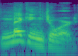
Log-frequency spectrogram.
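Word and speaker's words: Megingjörð: isn't able to pronounce, but I believe is pronounced Meggingjord, and it's a belt that gives Thor extra strength.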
